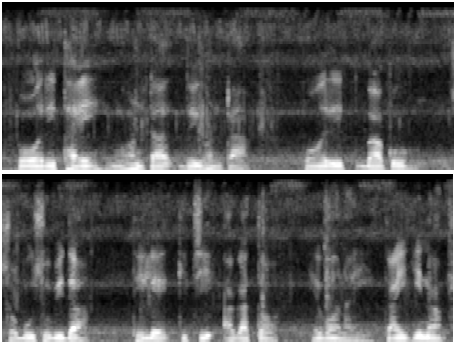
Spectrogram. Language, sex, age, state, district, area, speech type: Odia, male, 18-30, Odisha, Nabarangpur, urban, spontaneous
